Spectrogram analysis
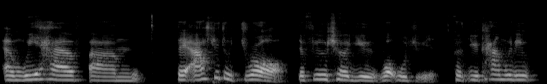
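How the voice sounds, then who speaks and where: This woman from Hong Kong talks in English, with Cantonese as her first language. She chats at an easy pace and stacks up fillers and restarts as she tells her story. Her voice sits in a middle pitch range for a woman. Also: normal speed, darkish tone. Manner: chatty storytelling with non-native grammar and many fillers. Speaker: podcast guest, crypto coach. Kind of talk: casual interview chat.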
